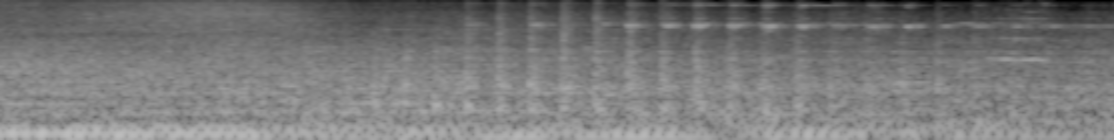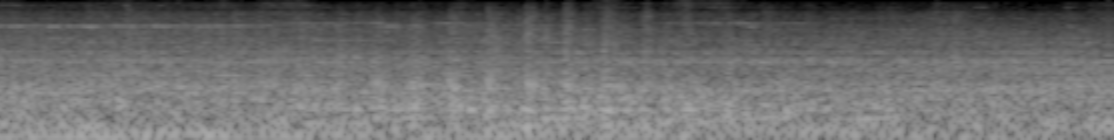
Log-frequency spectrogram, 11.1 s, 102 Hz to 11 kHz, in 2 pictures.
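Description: Metra commuter train passing at speed, pulled by an EMD F40PH diesel locomotive. The locomotive's engine hum fades in the first second or two as it moves off, leaving the bilevel coaches' wheels clicking over rail joints, with a faint high wheel squeal a few seconds in. The sound slowly dies away as the train draws off.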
